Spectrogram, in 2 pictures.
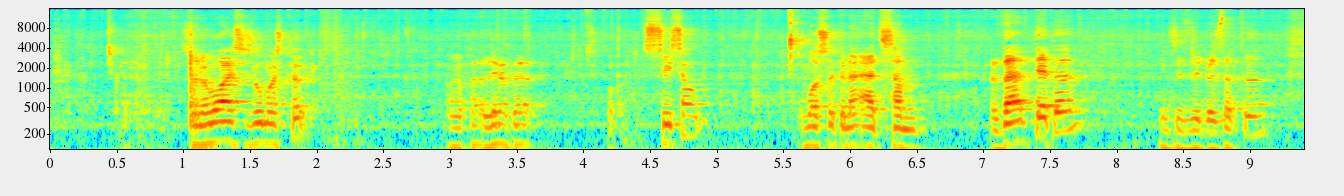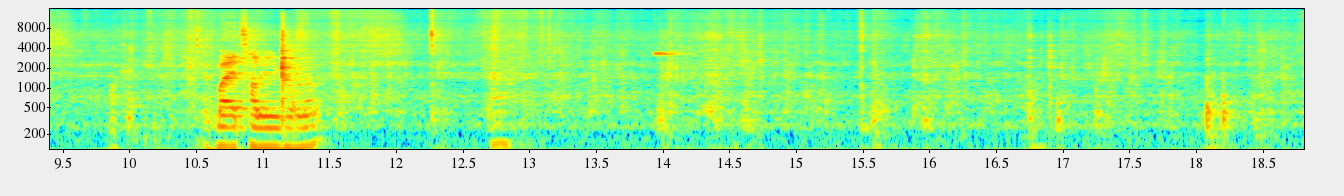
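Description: A spoon stirs in a metal pan.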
